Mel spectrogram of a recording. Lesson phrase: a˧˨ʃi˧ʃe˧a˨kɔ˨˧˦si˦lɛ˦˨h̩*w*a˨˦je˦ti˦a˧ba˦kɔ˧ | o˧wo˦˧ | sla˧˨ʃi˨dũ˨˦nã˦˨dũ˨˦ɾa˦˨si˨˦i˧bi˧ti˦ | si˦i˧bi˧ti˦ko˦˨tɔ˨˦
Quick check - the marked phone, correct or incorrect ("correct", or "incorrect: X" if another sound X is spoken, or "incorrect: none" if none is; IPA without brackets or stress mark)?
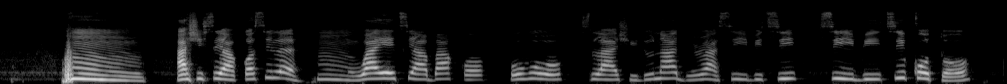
correct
